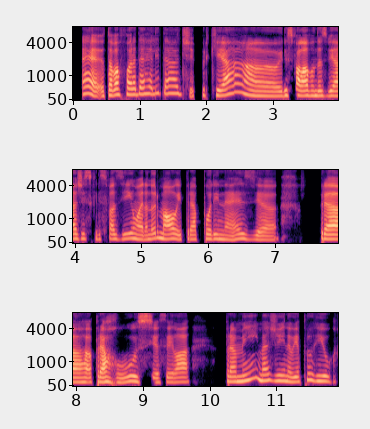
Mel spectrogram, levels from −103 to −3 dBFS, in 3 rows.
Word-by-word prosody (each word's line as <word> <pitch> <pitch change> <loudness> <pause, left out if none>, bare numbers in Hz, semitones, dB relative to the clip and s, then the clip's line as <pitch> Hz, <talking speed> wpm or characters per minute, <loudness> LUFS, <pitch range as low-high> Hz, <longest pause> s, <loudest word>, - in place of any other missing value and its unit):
É 265 -9 +3
eu - - -1
estava 220 +4 +4
fora 245 0 +1
da 260 +1 -1
realidade, 275 - -4
porque, 220 -1 -5
ah, 215 - +1
eles 205 +2 -3
falavam 200 -2 +6
das 195 -1 -2
viagens 195 0 -1
que - - -21
eles 180 -1 -12
faziam 190 +1 -3
era 170 -1 -1
normal 195 -1 +2
ir 175 - -6
pra 175 -1 -5
Polinésia, 170 -4 -4 0.7
pra 185 -2 +5
pra 185 -1 +4
Rússia, 180 0 -2
sei 180 +1 -7
lá, 185 +1 +1 0.6
para 200 -1 0
mim 240 +10 +1
imagina 230 -4 0
eu 190 - -2
ia 195 - -2
para 265 - -4
o - - -1
Rio. 220 -2 -1
195 Hz, 165 wpm, -22 LUFS, 185-225 Hz, 0.7 s, falavam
